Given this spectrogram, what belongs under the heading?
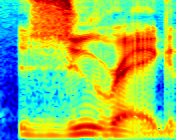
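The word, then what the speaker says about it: Jhereg: in a volume called the book of uh zoo reg that's how that's pronounced there for you for those of you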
